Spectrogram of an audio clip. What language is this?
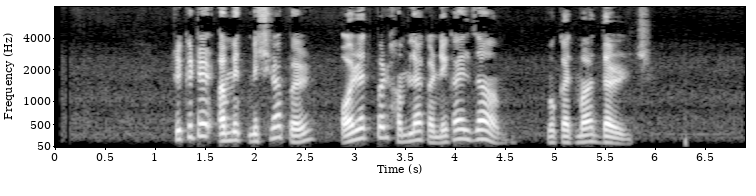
Urdu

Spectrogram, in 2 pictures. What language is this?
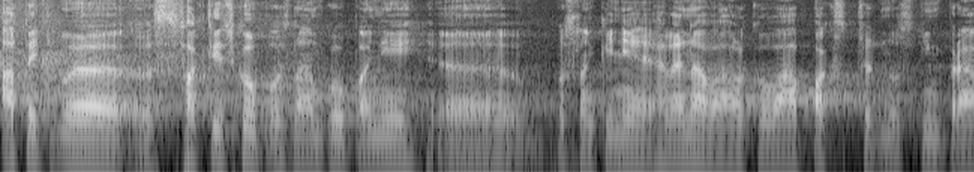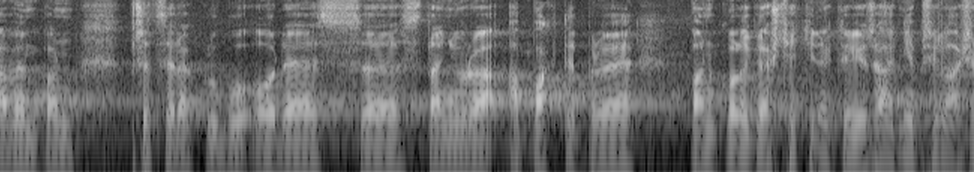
Czech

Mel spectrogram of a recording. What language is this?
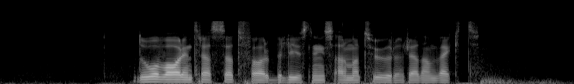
Swedish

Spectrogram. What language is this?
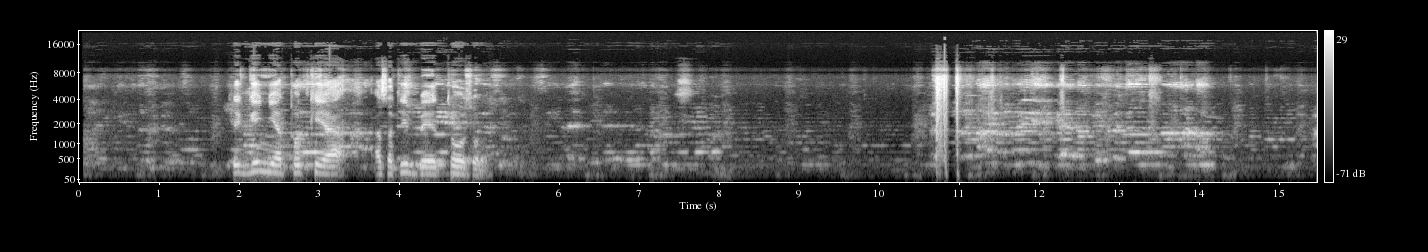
Wolaytta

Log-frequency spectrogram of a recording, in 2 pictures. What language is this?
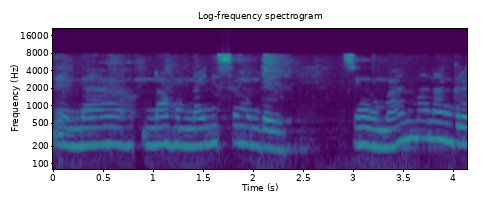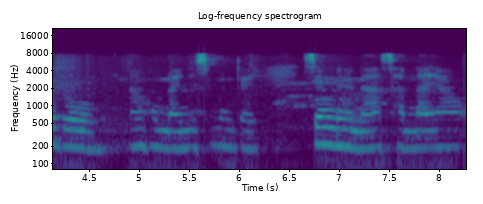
Bodo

